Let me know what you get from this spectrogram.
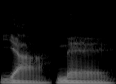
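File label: "yame", concatenated syllables; Affixing experiment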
